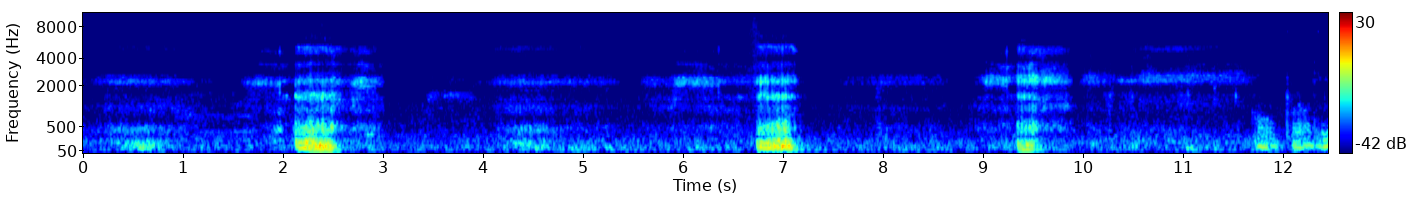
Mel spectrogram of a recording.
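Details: 5-month-old Great Dane puppy napping in the afternoon, with stretches: soft, low, rumbling snores about 13 a minute; the owner says the snore sounds much louder in bed at night; snoring.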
